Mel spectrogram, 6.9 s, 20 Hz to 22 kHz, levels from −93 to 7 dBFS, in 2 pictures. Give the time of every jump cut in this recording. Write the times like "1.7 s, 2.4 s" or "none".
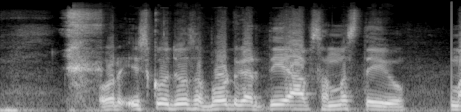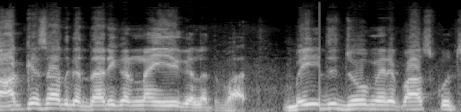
3.4 s, 5.9 s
